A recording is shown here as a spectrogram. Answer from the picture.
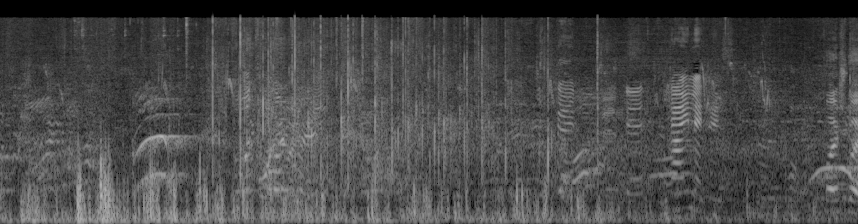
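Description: Indistinct voices of a small group calling out and reacting during a guessing game, over repeated low thumps and rumble on the microphone.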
